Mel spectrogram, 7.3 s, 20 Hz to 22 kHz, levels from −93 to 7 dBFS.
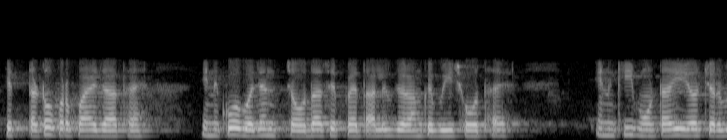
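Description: Nothing stood out on listening to this speech, which comes over the narrow telephone band of an ordinary G.711 line with little above about 3.4 kHz.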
